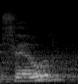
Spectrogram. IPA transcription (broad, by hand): fɪəld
